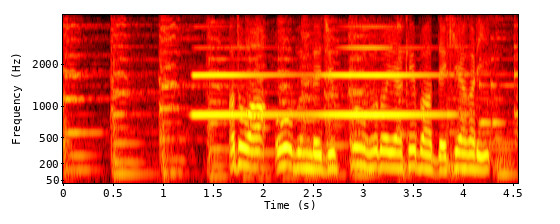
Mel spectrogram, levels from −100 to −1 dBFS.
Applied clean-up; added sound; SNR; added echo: none; Wind instrument, woodwind instrument; -2 dB; none.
